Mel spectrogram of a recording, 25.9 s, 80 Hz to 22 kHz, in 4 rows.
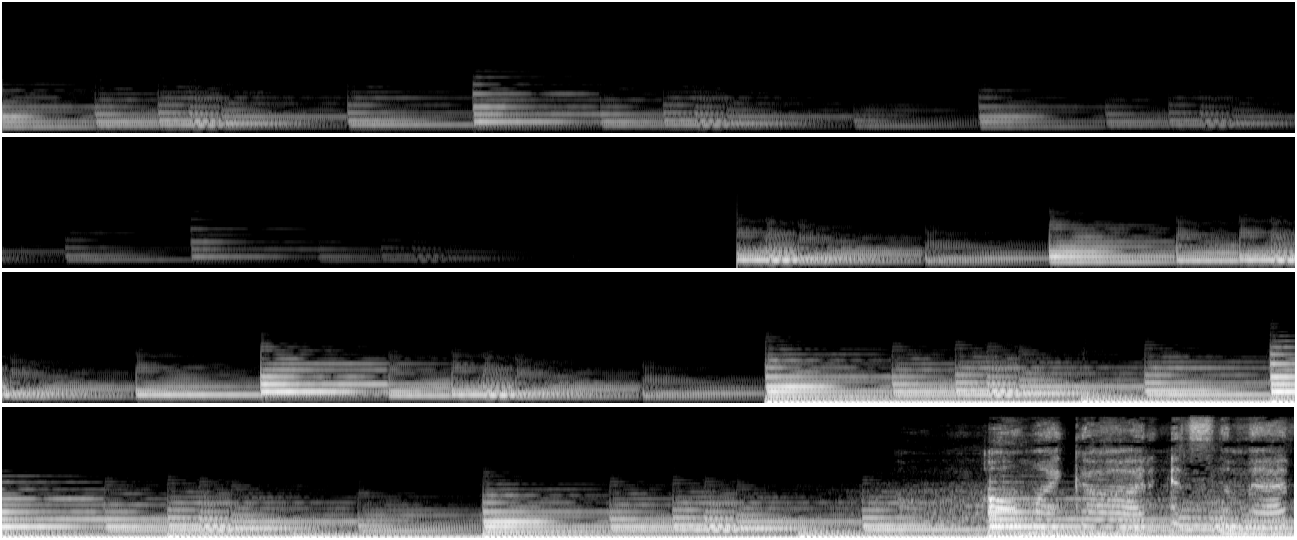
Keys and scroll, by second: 2.9 shift+F2, 3.1 F3, 12.8 ctrl+r, 16.8 shift+F2, 17.3 Escape, 19.6 Caps_Lock, 19.8 a.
